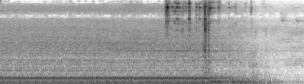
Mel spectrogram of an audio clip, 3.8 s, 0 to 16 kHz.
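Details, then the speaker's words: 2005 Jetta TDI diesel right after installing a new electric lift pump: pump cycles with key on, starts quickly with some exhaust smoke, then an even, steady idle with low regular clatter before shutdown; normal idle. "perfect so that's working good fuel gauge still works for a start seem to start pretty quick scared me smoke coming in with from my exhaust starting this idling sounds good"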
